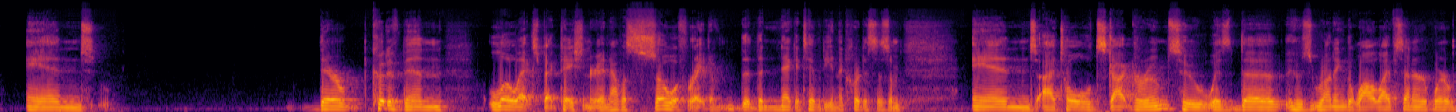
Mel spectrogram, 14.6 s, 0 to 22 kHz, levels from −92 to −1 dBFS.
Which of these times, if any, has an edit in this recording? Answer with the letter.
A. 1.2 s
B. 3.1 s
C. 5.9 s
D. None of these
C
